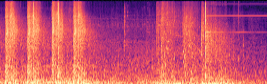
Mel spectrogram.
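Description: Repeated shotgun blasts from a Call of Duty survival match, several loud broadband bursts in quick succession with dense gunfire-like noise throughout, no talking.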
